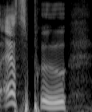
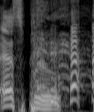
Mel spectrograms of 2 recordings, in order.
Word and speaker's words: Espoo: Thank you so much, president of the Finnish Knowledge Club, Knowledge Fight fan club of Espoo. The city is pronounced like Espo, not Espoo.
